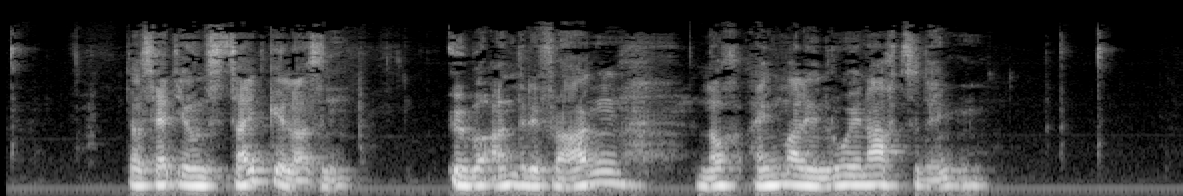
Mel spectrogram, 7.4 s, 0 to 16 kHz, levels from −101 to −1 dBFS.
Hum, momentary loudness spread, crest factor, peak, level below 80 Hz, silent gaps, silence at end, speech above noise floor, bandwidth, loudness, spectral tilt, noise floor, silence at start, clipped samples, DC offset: none; 13 LU; 16 dB; -4 dBFS; -52 dBFS; none; 1.25 s; 41 dB; 9.4 kHz; -18 LUFS; -7 dB/octave; -58 dBFS; 0.8 s; under 0.1%; under 0.1%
